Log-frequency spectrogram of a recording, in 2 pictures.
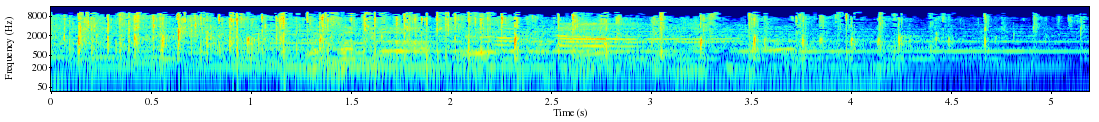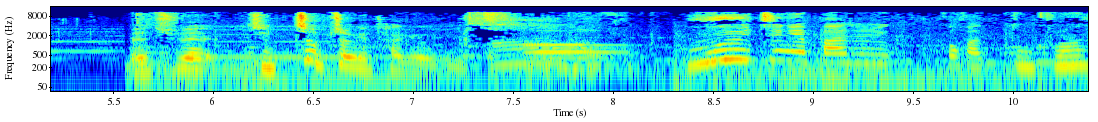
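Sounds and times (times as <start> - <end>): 
studio audience applause: 0.0 - 5.5
speech: 5.6 - 10.3.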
